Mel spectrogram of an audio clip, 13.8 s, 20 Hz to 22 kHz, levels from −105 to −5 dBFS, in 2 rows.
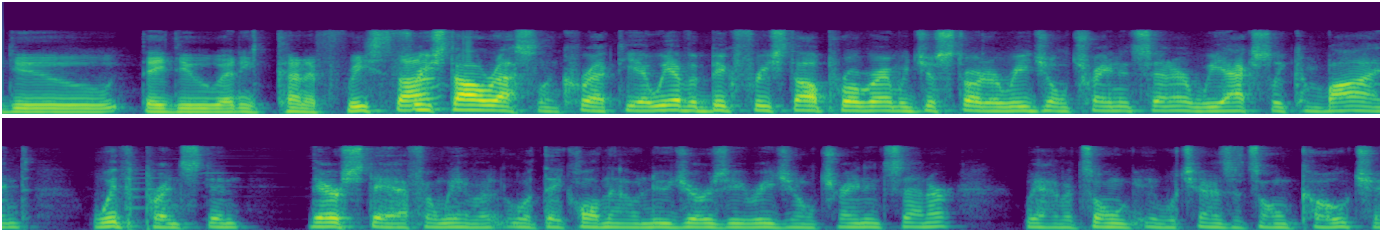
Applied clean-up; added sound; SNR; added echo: neural mask model DeepFilterNet 3.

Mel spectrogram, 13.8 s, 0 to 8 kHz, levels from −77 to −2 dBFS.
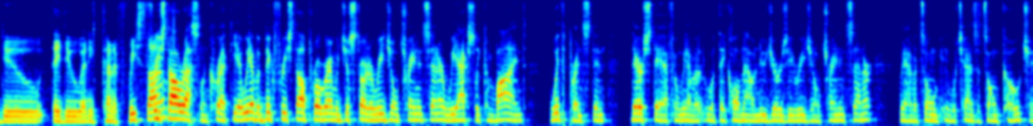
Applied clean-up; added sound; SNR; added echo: none; none; none; none.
